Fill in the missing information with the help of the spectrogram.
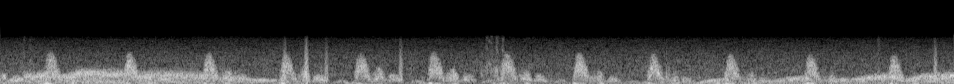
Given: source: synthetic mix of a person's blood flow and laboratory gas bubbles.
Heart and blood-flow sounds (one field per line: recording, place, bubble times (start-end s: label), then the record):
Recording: Doppler ultrasound of blood flow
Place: subclavian vein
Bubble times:
0.51-0.90 s: bubbles
1.90-2.40 s: bubbles
4.79-5.07 s: bubbles
6.65-6.73 s: bubbles
From the record:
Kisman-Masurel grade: 121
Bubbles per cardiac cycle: 1 to 2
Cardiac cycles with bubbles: 10 to 50%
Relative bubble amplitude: barely perceptible (0.100 to 0.250)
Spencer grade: 2 (many but less than half of the cardiac periods contain bubble signals, singularly or in groups)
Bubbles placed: anywhere in the cardiac cycle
